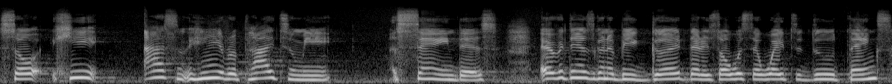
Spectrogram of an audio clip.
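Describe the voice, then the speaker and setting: A high-pitched woman with a Spanish accent speaks at a fairly slow pace. Her loudness stays very even, and there is noticeable background noise. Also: ordinary pitch variation. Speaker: program participant, student. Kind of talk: testimony. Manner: halting.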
